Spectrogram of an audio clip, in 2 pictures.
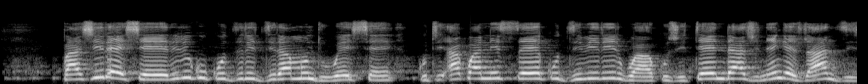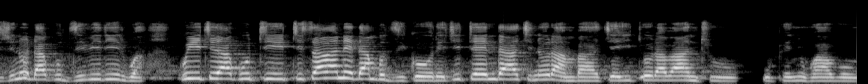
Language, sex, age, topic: Ndau, male, 18-24, health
